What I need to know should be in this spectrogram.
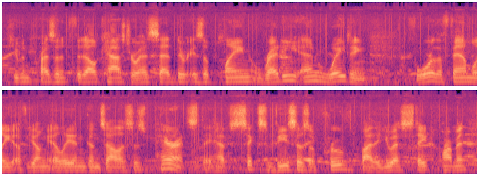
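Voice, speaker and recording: This is a television field reporter, a man whose voice is a little high, filing a live news report outdoors on a city street. The audio quality is poor, with crowd and street noise in the background.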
